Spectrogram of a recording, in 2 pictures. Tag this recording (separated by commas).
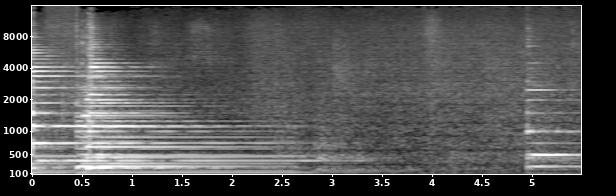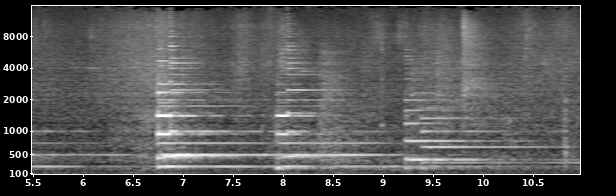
Guitar, Strum, Musical instrument, Music, Plucked string instrument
